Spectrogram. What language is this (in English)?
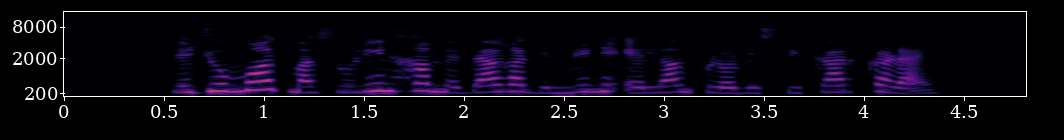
Pashto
